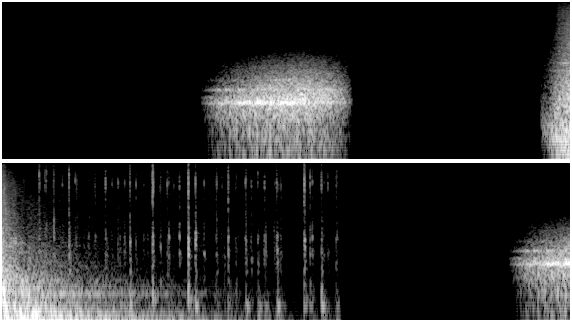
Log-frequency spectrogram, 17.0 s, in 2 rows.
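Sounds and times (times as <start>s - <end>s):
loud low boom: 8.4s - 10.4s
keyboard typing clicks: 9.1s - 13.6s.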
